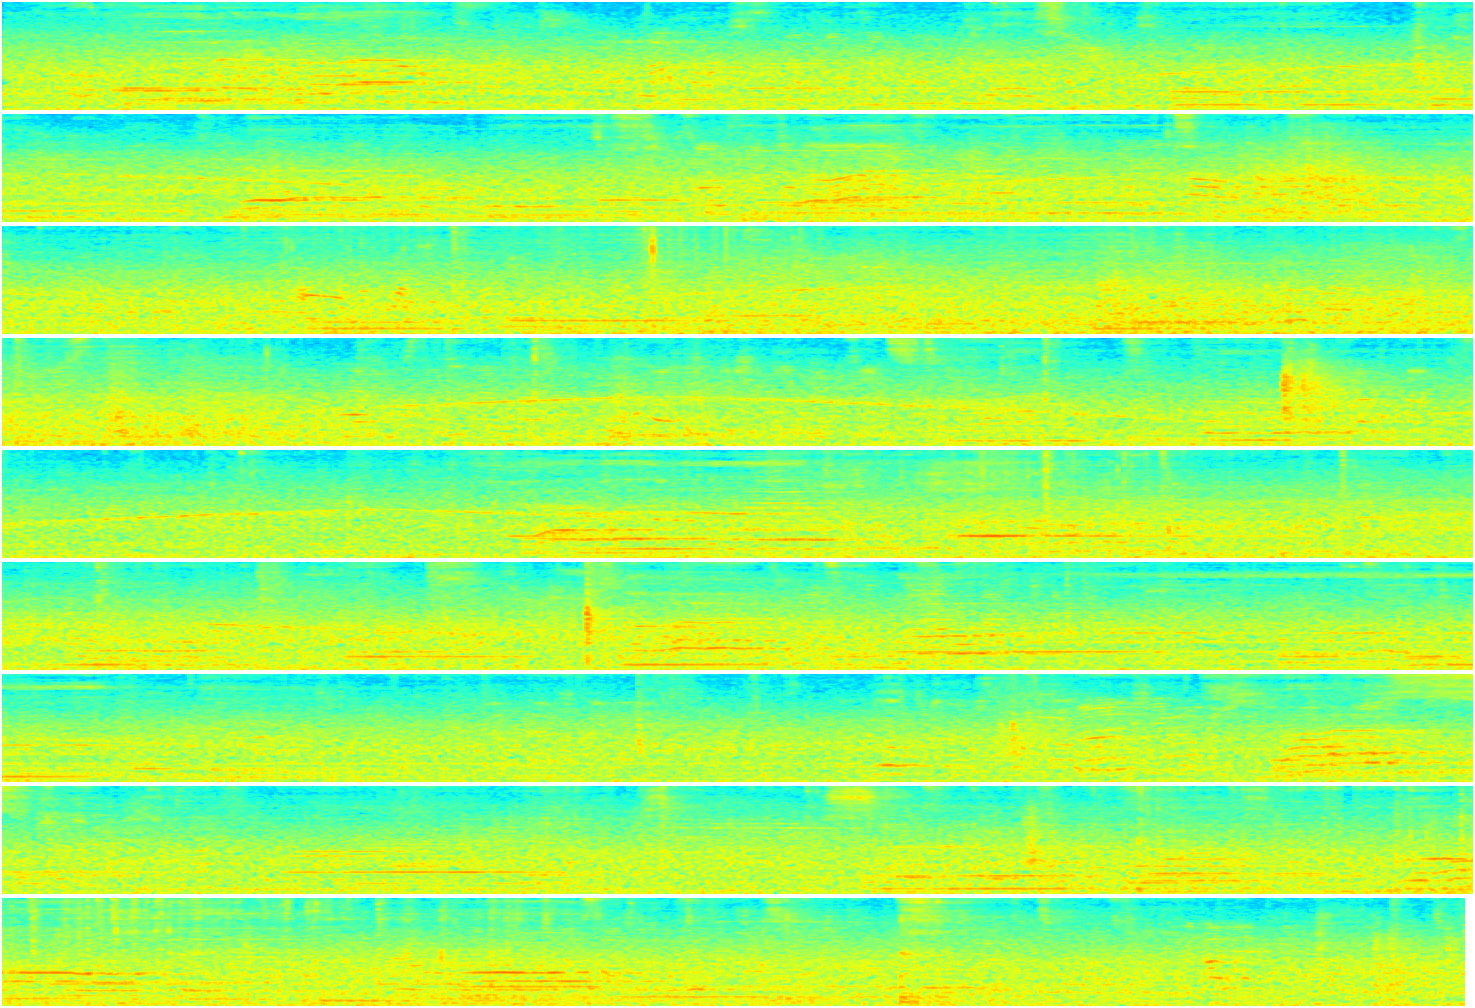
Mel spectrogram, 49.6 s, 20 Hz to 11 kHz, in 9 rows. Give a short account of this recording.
relatively quiet space among new Baltik building, a hotel and a Concordia Design building. There are a few restaurants there, coffee place, a few benches to sit down. Skaters toss their skateboards, music from restaurants, a girl swinging by at her scooter, plastic ziplock bag crackling in the wind near the recorder, traffic noise from a circle crossing nearby. (roland r-07)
